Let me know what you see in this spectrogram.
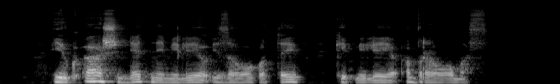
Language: Lithuanian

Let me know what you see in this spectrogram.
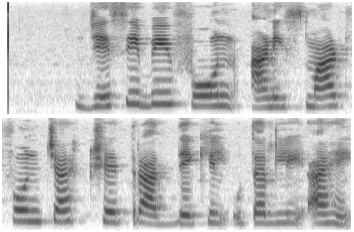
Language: Marathi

